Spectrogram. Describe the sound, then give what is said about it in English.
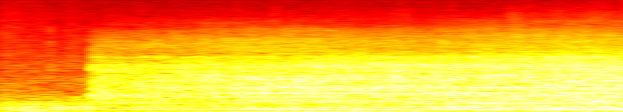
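A large truck drives along the front of a disused warehouse. Its deep engine roar starts abruptly after a short quiet moment, then holds loud and steady to the end. “Outside, a large truck drives along the front of the disused warehouse and comes to a stop.”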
